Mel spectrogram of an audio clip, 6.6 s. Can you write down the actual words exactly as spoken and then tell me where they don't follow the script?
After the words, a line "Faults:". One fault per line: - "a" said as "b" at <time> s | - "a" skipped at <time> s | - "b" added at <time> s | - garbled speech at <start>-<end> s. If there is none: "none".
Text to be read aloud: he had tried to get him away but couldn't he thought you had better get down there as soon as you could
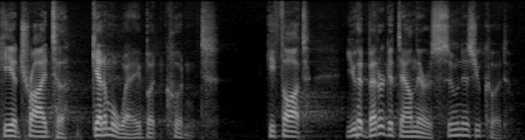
he had tried to get him away but couldn't he thought you had better get down there as soon as you could
Faults:
none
